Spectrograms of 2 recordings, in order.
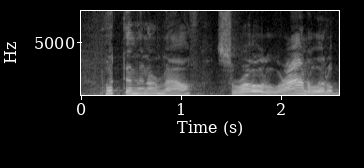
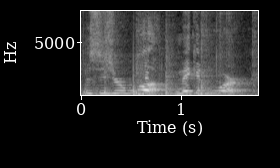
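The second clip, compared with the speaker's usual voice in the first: lightly voiced fashion mentor, higher and louder; Tim Gunn; 8 semitones higher, 6 dB louder than usual. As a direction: coach a designer with a hint of Tim Gunn. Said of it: "I could be Hofstra's very own Tim Gunn".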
